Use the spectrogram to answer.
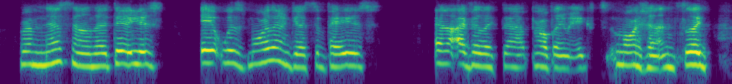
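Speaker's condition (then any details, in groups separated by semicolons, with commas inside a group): Cerebellar ataxia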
